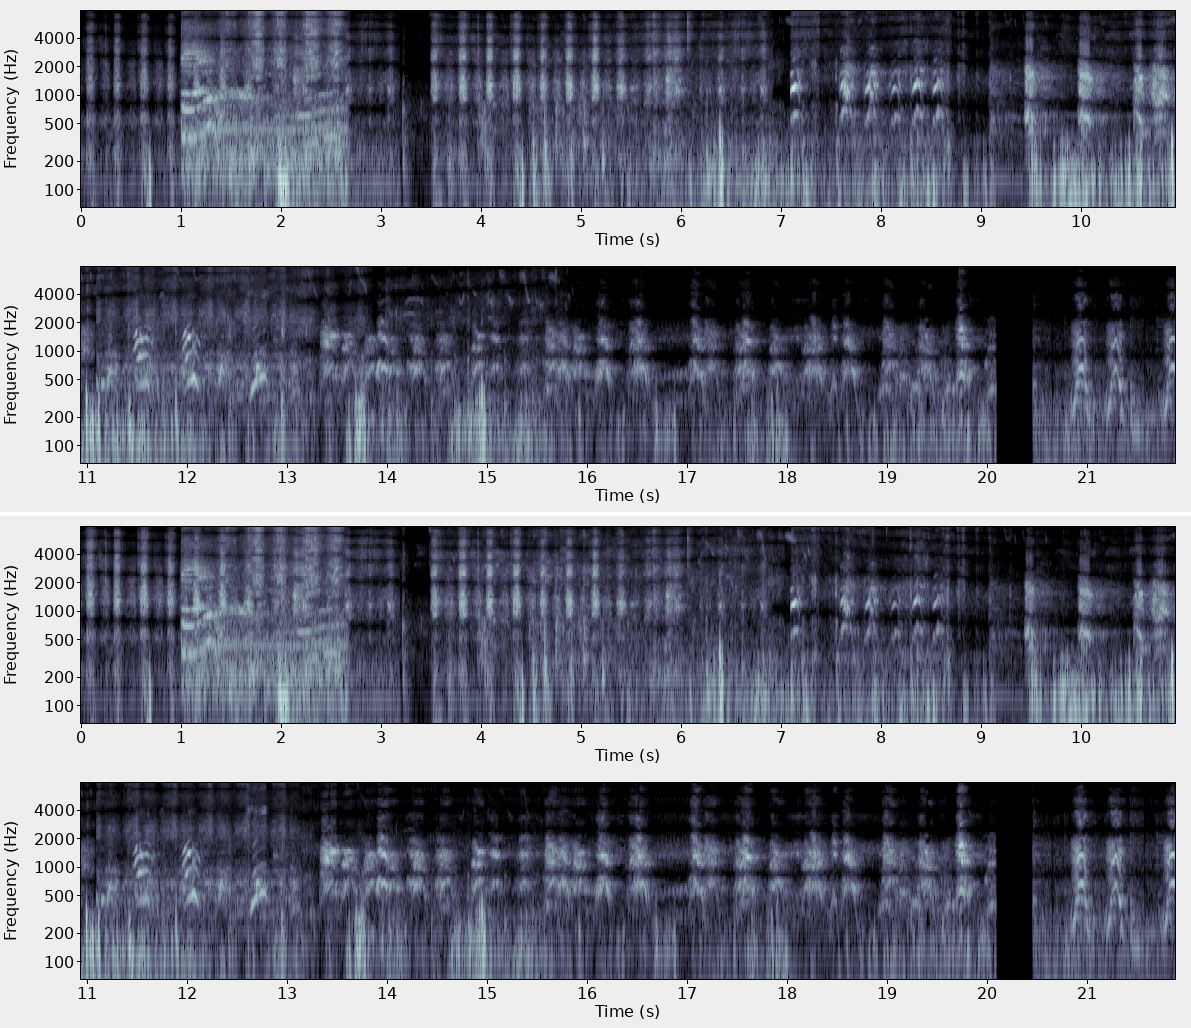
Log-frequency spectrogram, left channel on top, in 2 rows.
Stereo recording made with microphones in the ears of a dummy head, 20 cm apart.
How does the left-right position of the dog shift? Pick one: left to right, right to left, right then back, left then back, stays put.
left then back.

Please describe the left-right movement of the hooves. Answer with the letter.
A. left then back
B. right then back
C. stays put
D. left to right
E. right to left
E.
